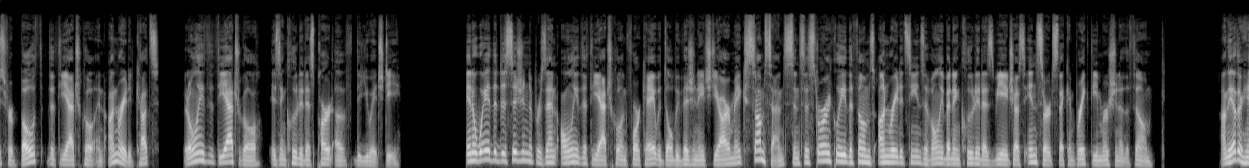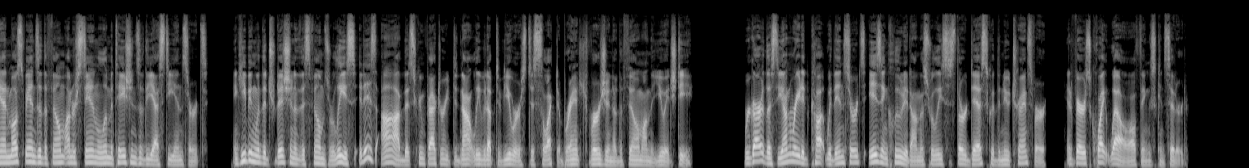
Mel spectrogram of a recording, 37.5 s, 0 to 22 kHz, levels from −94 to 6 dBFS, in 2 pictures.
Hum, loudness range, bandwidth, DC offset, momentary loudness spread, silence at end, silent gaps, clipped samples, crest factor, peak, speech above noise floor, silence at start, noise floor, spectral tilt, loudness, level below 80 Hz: none; 3 LU; 15.5 kHz; under 0.1%; 8 LU; 1 s; 2.39-2.73 s, 6.02-6.97 s, 17.34-17.41 s, 17.50-18.28 s, 21.86-22.19 s, 29.14-29.89 s, 34.44-34.61 s; under 0.1%; 18 dB; -2 dBFS; over 72 dB; 0 s; under -90 dBFS; -5 dB/octave; -19 LUFS; -50 dBFS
